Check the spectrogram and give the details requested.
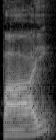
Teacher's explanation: pai todos os fonemas são orais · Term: fonemas que são somente orais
